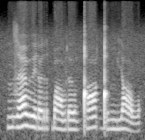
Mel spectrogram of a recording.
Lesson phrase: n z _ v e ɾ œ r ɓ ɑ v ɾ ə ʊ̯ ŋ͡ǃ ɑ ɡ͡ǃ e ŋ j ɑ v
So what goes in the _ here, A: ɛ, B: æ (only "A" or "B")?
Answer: B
